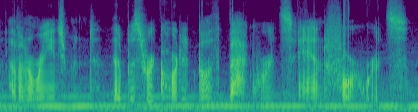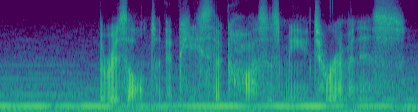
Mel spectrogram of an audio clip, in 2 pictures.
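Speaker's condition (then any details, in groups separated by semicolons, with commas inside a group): No condition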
